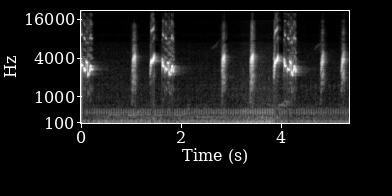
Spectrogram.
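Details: Sooty-headed bulbul, lively and calling nonstop, giving short sharp chirps and brief trilled bursts at irregular intervals, about ten notes in five seconds, over a faint low hum.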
